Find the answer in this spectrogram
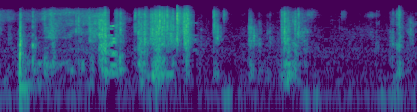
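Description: Trading cards being handled: a quick run of short papery rustles and clicks as cards slide and snap against each other.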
